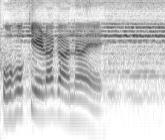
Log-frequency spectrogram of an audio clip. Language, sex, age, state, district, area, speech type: Dogri, male, 18-30, Jammu and Kashmir, Samba, rural, read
